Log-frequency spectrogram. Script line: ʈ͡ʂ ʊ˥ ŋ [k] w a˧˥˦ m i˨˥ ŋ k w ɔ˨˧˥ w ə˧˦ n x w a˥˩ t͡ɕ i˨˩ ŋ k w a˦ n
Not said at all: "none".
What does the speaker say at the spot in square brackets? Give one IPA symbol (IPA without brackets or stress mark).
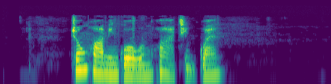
x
